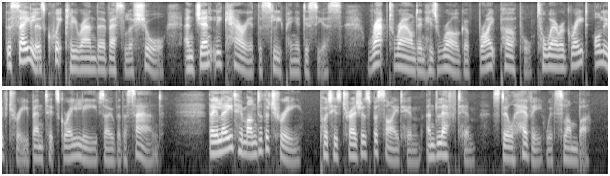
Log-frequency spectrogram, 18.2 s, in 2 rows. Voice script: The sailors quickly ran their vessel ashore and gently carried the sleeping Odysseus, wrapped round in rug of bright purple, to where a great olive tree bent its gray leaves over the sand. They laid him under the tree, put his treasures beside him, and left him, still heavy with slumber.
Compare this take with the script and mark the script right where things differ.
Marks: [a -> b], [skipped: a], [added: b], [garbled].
The sailors quickly ran their vessel ashore and gently carried the sleeping Odysseus, wrapped round in [added: his] rug of bright purple, to where a great olive tree bent its gray leaves over the sand. They laid him under the tree, put his treasures beside him, and left him, still heavy with slumber.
